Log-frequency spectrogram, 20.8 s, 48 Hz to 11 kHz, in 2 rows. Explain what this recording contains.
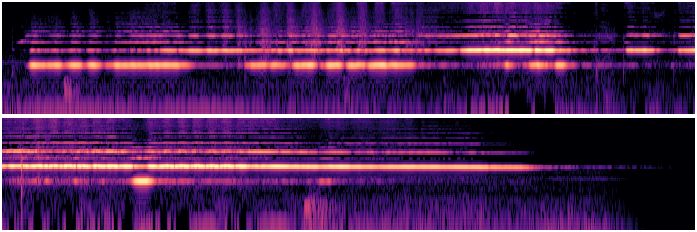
Flute Play C - 08
Recording of a Flute improvising with the note C
Acoustic, Instruments, Flute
